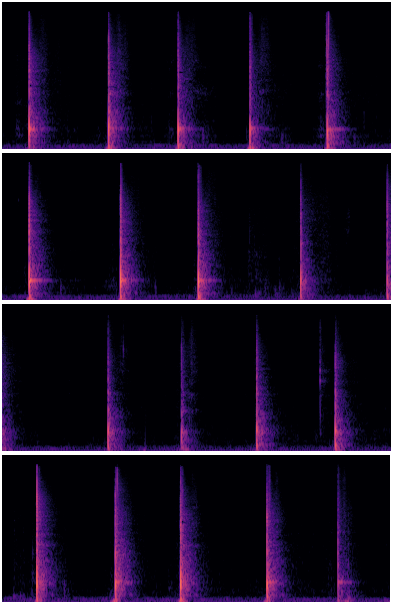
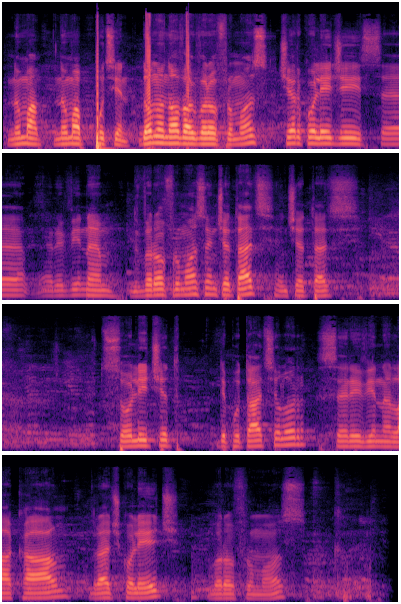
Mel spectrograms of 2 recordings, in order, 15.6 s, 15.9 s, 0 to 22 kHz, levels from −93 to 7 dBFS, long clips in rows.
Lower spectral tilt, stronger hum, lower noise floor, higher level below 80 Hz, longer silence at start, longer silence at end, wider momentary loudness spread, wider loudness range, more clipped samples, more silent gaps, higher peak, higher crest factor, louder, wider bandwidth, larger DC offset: about the same, -4 dB/octave vs -5 dB/octave; neither; first, -76 dBFS vs -41 dBFS; second, -54 dBFS vs -42 dBFS; first, 0.25 s vs 0.05 s; first, 0.45 s vs 0.25 s; second, 17 LU vs 23 LU; about the same, 11 LU vs 11 LU; neither; neither; about the same, 0 dBFS vs 0 dBFS; first, 40 dB vs 22 dB; second, -36 LUFS vs -21 LUFS; about the same, 16 kHz vs 16 kHz; neither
